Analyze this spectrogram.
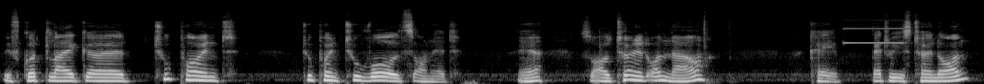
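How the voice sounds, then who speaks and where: A man with a high, light voice talks casually to camera while reviewing equipment. He thinks aloud, restarts sentences and corrects himself as he goes. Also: slow, long pauses, mellow, muffled recording. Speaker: channel host reviewing a home battery. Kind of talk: casual unscripted vlog.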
